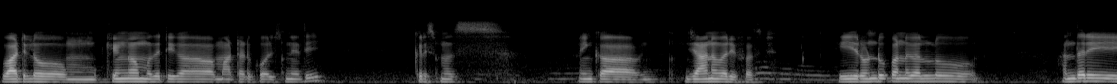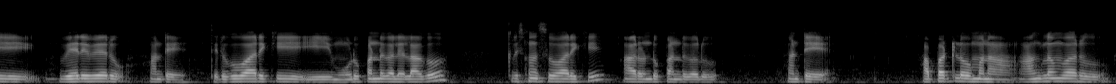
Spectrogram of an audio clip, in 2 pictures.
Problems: none marked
